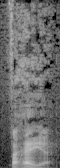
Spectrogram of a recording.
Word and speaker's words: Ferreira: For the record, why Mark is struggling with this, his last name is spelled Ferreira, but he is Brazilian, and in Brazil, most R's, in Portuguese, most R's are pronounced like H's.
